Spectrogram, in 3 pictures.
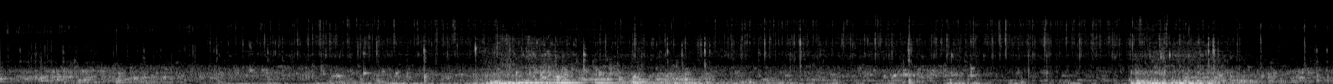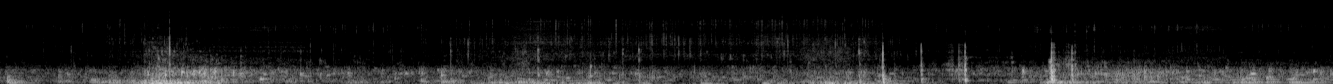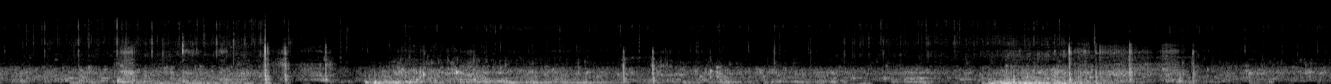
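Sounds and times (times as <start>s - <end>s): regulator bubbles gurgling underwater: 0.0s - 39.9s.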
